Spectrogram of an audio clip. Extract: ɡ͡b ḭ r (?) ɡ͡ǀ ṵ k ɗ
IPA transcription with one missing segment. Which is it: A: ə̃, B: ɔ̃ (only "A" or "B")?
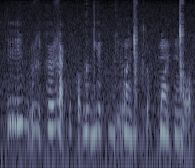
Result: B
